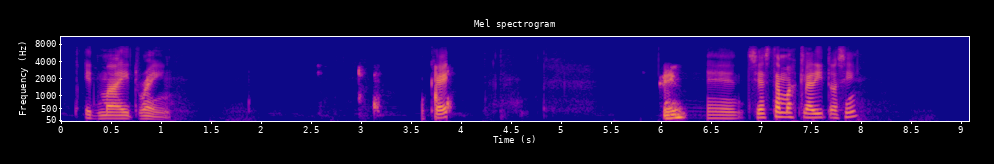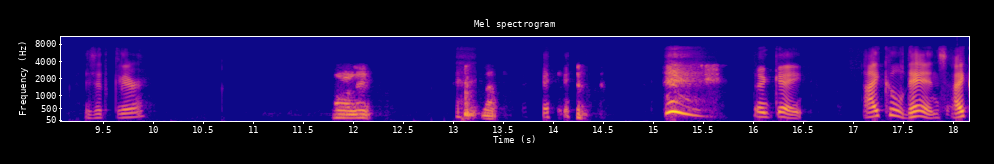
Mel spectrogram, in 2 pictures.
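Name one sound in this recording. A man speaks calmly and explains, heard over an online call.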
